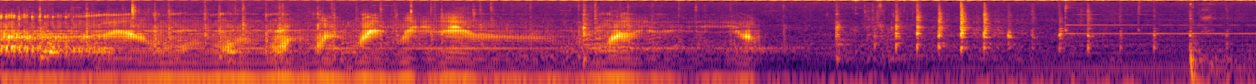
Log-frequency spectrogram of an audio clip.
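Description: A low steady drone with sweeping, wah-like overtones that fades away about five seconds in, followed by a quick run of light clicks and a faint steady high tone near the end.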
